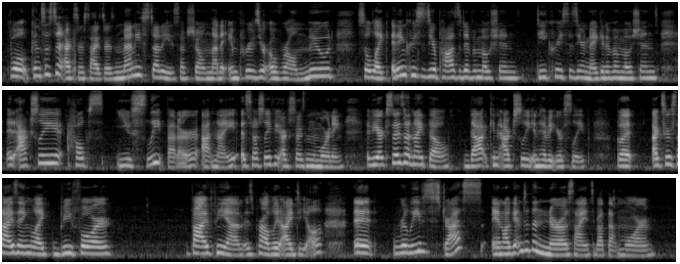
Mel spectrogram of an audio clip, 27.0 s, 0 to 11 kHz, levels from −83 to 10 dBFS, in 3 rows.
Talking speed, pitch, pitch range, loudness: 160 wpm, 225 Hz, 205-255 Hz, -25 LUFS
